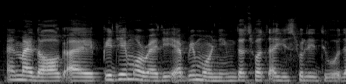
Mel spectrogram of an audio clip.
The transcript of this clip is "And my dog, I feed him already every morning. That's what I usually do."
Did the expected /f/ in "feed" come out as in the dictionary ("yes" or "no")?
no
